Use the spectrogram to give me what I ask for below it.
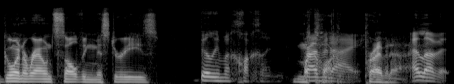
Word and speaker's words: MacLachlan: MacLachlan. I like all the "huh" in it. We cut to Billy MacLachlan.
